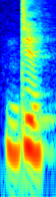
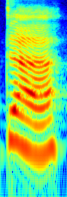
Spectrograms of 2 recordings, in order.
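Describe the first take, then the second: First: The consonant is clipped with no vowel after it. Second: The consonant is followed by an added uh vowel. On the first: The speaker calls it right. "they're going to say "d,"" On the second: The speaker calls it wrong. "Instead of "duh,""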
